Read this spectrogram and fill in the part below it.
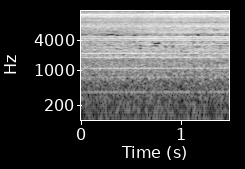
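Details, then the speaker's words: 660 W washing machine universal motor, rated up to 15,000 rpm, on a TDA1085C tachogenerator speed regulator turned fully up: smooth, very high-pitched steady whine with no roughness or knocking; normal full-speed run. "very very very very fast. I don't know you can hear me or no guys but ramps is just a crazy absolutely crazy"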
